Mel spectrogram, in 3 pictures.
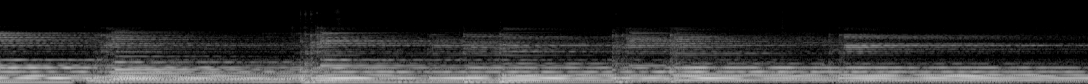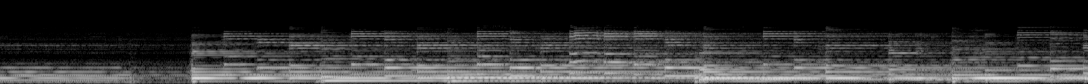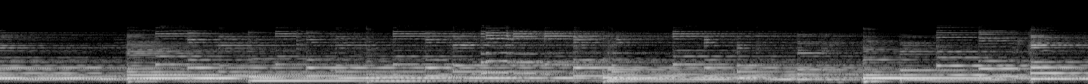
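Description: Electric guitar (a black SG) played in sustained chords and licks through a Marshall JMP-1 preamp and JFX-1 effects unit into Marshall speaker cabinets. About twelve seconds in the playing briefly drops away, then comes back louder.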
